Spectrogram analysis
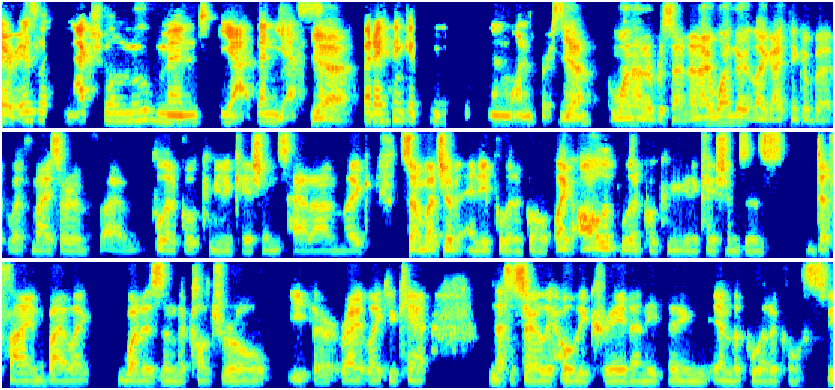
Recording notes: This episode is our first recording entirely remotely. No amount of ambient noise could get in the way of her sheer brilliance though.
